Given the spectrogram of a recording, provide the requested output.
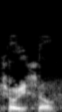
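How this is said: The z sounds like an s.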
